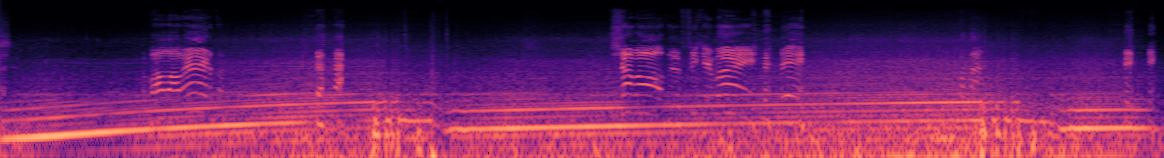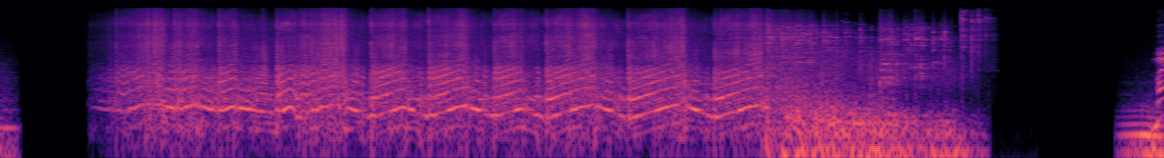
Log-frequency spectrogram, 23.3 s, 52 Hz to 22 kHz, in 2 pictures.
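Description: Opel Corsa OPC 1.6 turbo four-cylinder under hard acceleration, heard from inside the cabin with its exhaust valve open. The engine note rises for about four seconds, drops at an upshift, climbs again to near the ten-second mark, then runs steady before cutting off about halfway through. After a short break a different, rhythmic sound runs almost to the end.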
